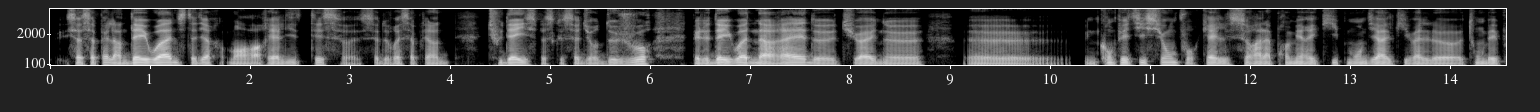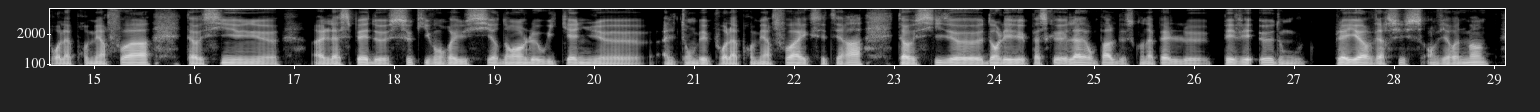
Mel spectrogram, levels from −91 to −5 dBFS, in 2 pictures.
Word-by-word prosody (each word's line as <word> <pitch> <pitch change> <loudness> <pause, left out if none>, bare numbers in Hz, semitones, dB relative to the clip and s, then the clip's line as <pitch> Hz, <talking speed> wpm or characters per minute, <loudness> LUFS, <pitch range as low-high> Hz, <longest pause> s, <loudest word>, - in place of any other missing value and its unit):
Ça - - 0
s'appelle 100 -3 0
un 80 - +1
day 95 +4 +6
one, 95 +2 +7
c'est-à-dire 85 -1 -1
que - - -18
bon, 70 - -2
en 70 -4 +1
réalité, 80 +1 -3
ça - - -6
ça - - -8
devrait - - -4
s'appeler 80 - -5
un 75 +1 -7 0.4
two - - -6
days, 90 -2 +5
parce - - -7
que - - -11
ça 75 - -3
dure 75 +1 -5
2 85 +3 -3
jours, 110 +8 +1 0.4
mais 80 - +2
le 80 - -1
day 90 +2 +6
one 90 -2 +4
d'un 80 -2 +5
raid, 90 +3 +4
heu, 80 -2 -1
tu 80 - -2
as 80 0 +5
une, 80 -1 -3
heu 75 -1 -3 0.5
heu, 65 -1 -4 0.5
une 75 - -10
compétition 95 +2 0
pour - - -8
quelle 85 -3 +1
sera 80 +2 0
la 80 -1 0
1re 80 -1 -3
équipe 80 +3 -6
mondiale 85 0 0
qui 80 0 -10
va 75 0 -1
le 75 -1 -2
tomber 80 -1 -2
pour 75 - -3
la 75 0 0
1re 75 +1 -3
fois. 90 +1 +4 0.4
Tu - - 0
as - - +4
aussi, 85 +5 0
heu, 80 -3 -1 0.4
heu, 80 - +3
l'aspect 80 +4 +2
de 80 -2 -1
ceux - - +1
qui - - -7
vont 85 -2 -3
réussir 85 +1 0
dans 85 +1 +2
le 85 -1 +1
week-end, 80 +2 0
heu, 70 -2 -2 0.2
à 80 - -5
le 75 - -6
tomber 80 +1 -2
pour - - -2
la 70 -1 +2
1re 75 -1 -4
fois, 90 0 +3
et - - 0
cetera. 95 +6 0 0.3
Tu - - -1
as 80 - +8
aussi, 90 +4 0
heu, 85 -1 +4
dans 85 +2 +2
les 85 0 +3
parce - - -2
que - - -5
là, 90 +3 +3
on 85 - -3
parle 90 +2 +2
de 80 - -7
ce 75 - -9
qu'on 85 - -7
appelle 80 +3 0
le 80 -2 -4
PvE, 90 +2 +1
donc, 75 -3 -7 0.3
player 90 0 +6
versus 80 -1 -1
environment, 85 +5 -1
80 Hz, 200 wpm, -24 LUFS, 75-90 Hz, 0.5 s, as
